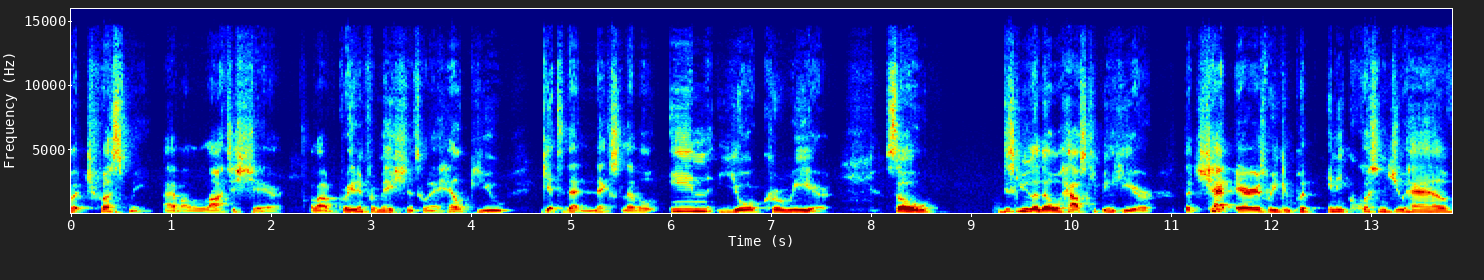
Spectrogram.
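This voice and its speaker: Animated in tone, a man with an American accent and a fairly high pitch talks at a moderate pace with ordinary pitch variation. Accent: Southern US with a bit of New York. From US South. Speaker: photographer. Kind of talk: webinar pre-show chat. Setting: online video broadcast.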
